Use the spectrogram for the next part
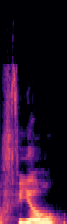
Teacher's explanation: So an American L, feel, you can lift the front of the tongue.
